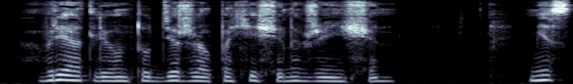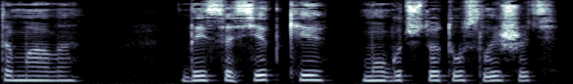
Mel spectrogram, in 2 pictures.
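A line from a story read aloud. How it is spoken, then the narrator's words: In an undertone. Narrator (Russian): Саттаров вполголоса сказал Надежде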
